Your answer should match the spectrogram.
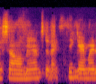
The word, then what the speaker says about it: Salamence: salamance i don't know it's spelled salamence but i say salamance and i think i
